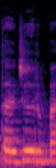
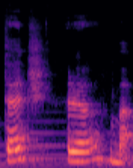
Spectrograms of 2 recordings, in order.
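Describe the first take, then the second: First: The word is said without three separate parts. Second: The word is said in three separate parts. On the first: The speaker calls it wrong. "दरअसल गलत तलफ़्फ़ुज़ है" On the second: The speaker calls it right. "Three parts में आप इसको divide करेंगे"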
